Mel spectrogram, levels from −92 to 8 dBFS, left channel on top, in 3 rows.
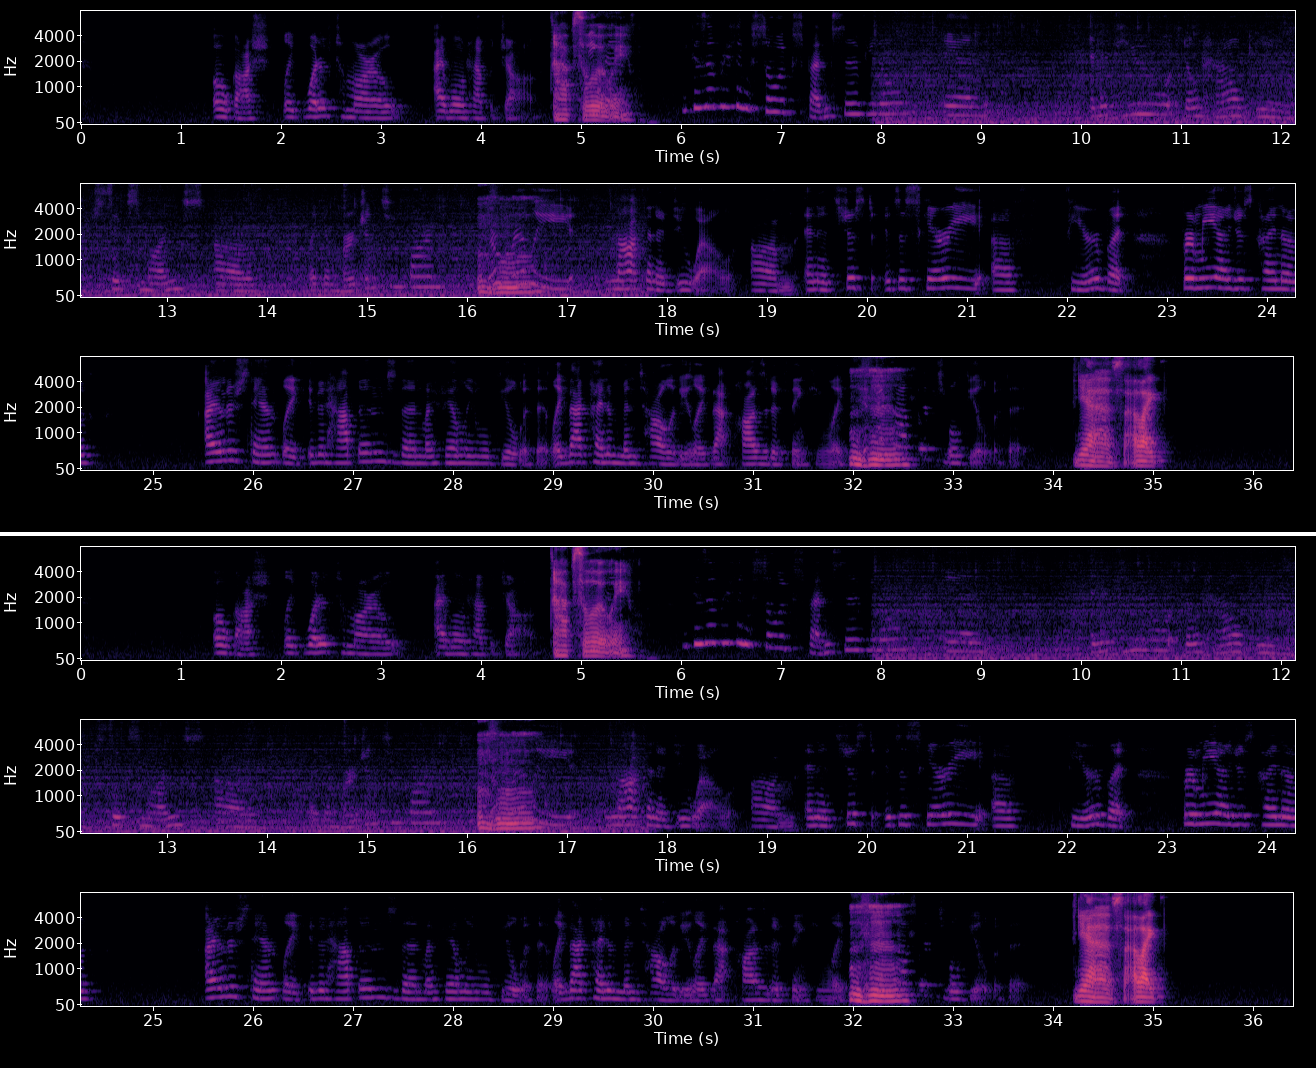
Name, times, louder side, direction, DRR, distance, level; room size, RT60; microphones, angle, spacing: voice 1, 1.3-3.2 3.5-4.4 5.1-5.5 6.1-8.3 8.6-9.1 10.1-15.8 16.2-17.1 17.4-21.5 22.0-24.4 25.5-33.7, left 2 dB, 70° left, 0.6 m, -54 dB
voice 2, 4.7-5.5 16.1-16.7 32.0-32.6 34.2-35.1, right 4 dB, 25° right, 0.3 m, -37 dB
sound 1, 7.9-17.8, equal, 10° left, 0.7 m, -57 dB
3.3 x 2.2 x 2.6 m
head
